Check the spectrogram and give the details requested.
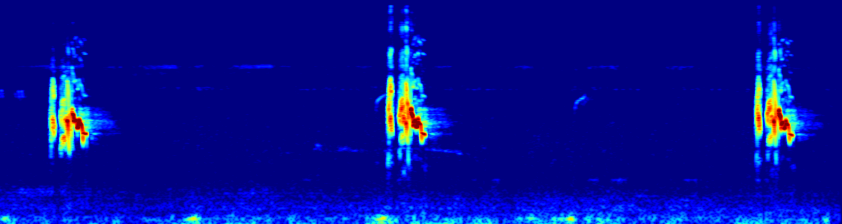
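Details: Young forest sooty-headed bulbul calling out to wild bulbuls as a lure: three short burbling chirps spaced about three and a half seconds apart, with soft low background noise.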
